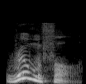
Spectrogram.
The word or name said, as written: roomful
